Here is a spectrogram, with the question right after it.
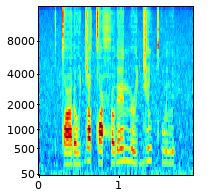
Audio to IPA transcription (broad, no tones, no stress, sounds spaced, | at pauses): tˤ ɪ ɾ ʊ ɟ ɪ tˤ ə ħ ʊ ɾ ɛ n ə˞ ɟ ɪ l kʷʰ ɪ l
